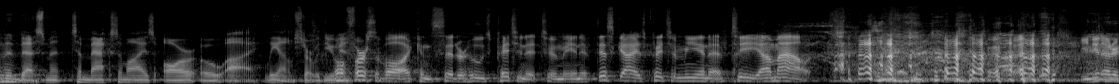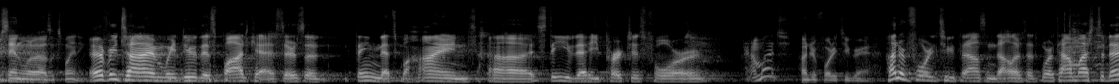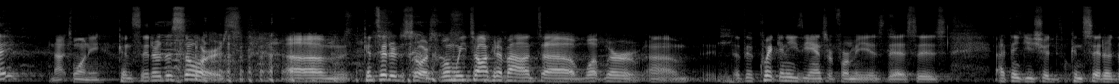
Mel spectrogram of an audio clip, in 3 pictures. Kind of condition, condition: setting, live audience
